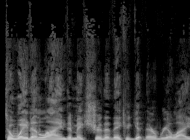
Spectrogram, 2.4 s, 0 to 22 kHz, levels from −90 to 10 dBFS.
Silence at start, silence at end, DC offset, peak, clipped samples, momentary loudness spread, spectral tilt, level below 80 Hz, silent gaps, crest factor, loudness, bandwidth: 0.05 s; 0 s; under 0.1%; -2 dBFS; under 0.1%; 7 LU; -6.5 dB/octave; -68 dBFS; none; 16 dB; -17 LUFS; 18 kHz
